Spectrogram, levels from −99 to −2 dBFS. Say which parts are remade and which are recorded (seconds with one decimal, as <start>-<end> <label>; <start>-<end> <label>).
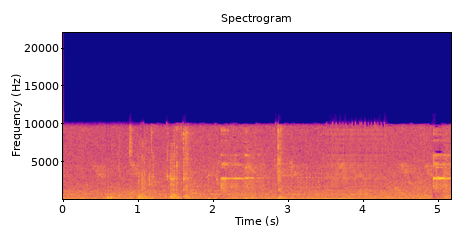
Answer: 0.0-3.5 recorded; 3.5-4.3 remade; 4.3-5.2 recorded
